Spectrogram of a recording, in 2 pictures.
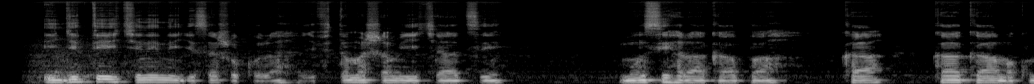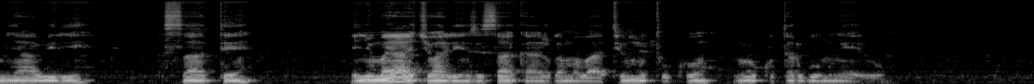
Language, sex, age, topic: Kinyarwanda, male, 25-35, government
